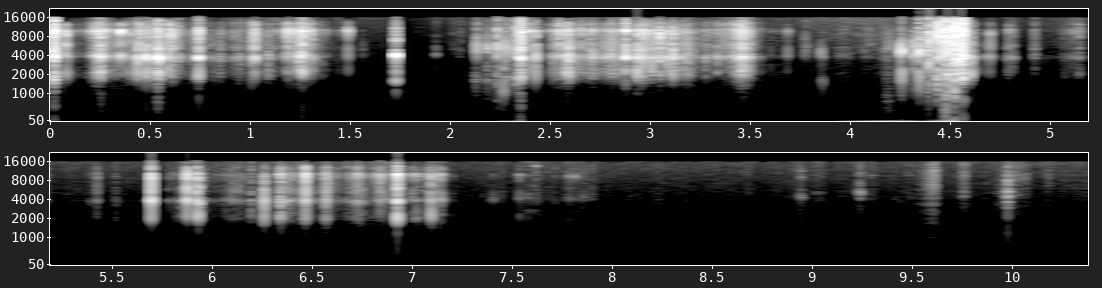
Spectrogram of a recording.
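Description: A craft knife blade cuts and scrapes through the layers of a hand-sized solid ball of wound multicolored (red, orange, white, teal) plastic adhesive tape, held in the fingers, working toward its yellow core. Bright, crackly tearing and scraping bursts come in dense runs, rising to a loud rasping swell around four and a half seconds. The sound then breaks into sparser, quieter crackles that thin out toward the end.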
